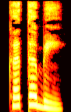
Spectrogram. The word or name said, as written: ಕದುಬು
